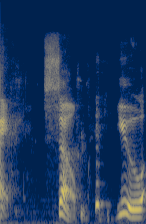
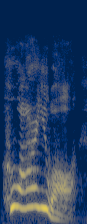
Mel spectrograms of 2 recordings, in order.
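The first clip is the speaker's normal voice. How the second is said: party lady; 14 semitones higher, 4 dB louder than usual. Acted. Party-dressed lady asking the heroes, high and prissy. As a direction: ask it like a fussy lady. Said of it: "and she says".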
